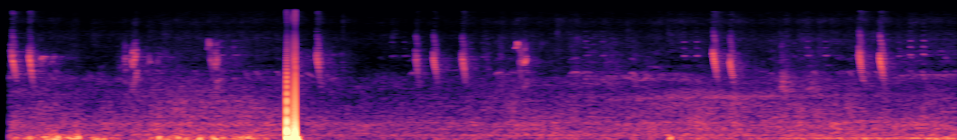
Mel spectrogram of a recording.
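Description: Indian house sparrow giving brief, high chirps, loosely spaced, over a low background rumble with one sharp knock.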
